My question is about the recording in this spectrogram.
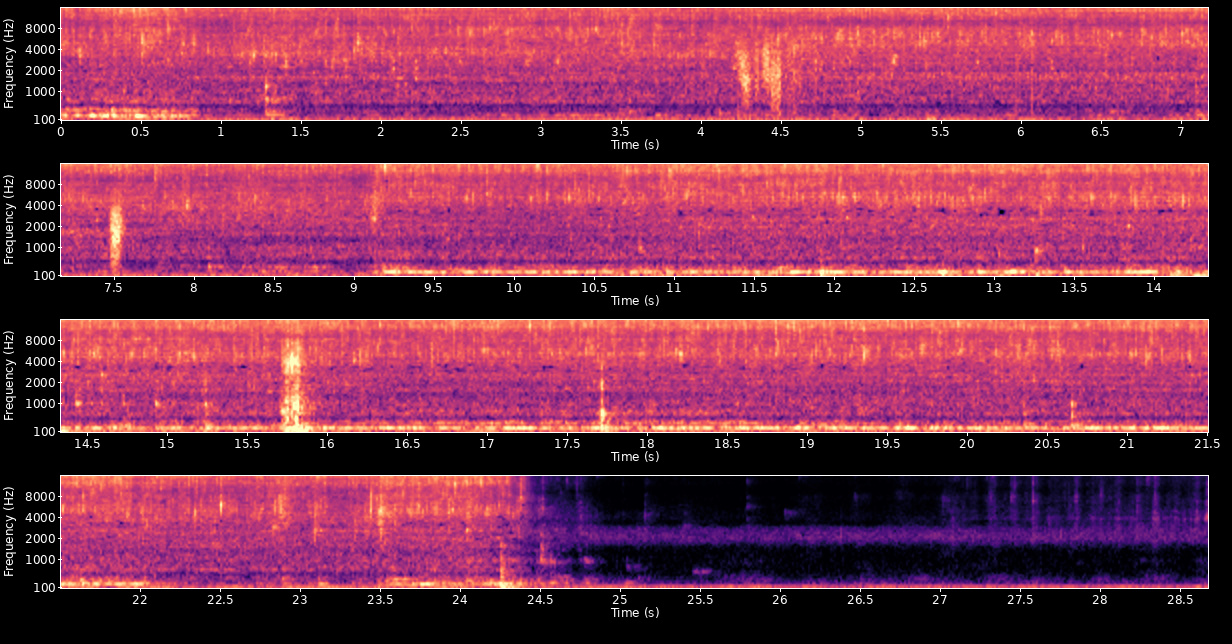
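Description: Bathroom faucet running steadily into a sink basin, the water splashing over a silicone brush-cleaning mat held under the stream, with a few light knocks. The tap is shut off near the end.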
